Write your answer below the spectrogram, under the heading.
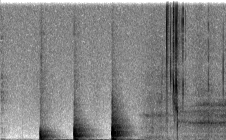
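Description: Three slow, soft knocks on a wooden door, evenly spaced and a little tentative, with no one talking, followed by a faint rustle.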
